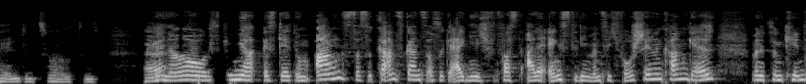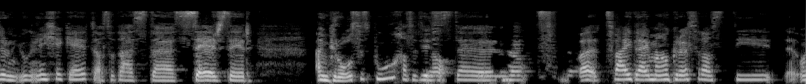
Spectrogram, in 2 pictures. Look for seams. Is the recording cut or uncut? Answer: uncut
